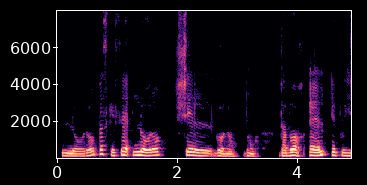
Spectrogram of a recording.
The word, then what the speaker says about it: scelgo: Parfois, ils sont à l'envers. Donc, par exemple, à la première personne, on trouve scelgo, scelgo. La prononciation, c'est pas comme ça, mais c'est scelgo. Donc, vous l'entendez, vous l'entendez pas, mais c'est LG, pas GL.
